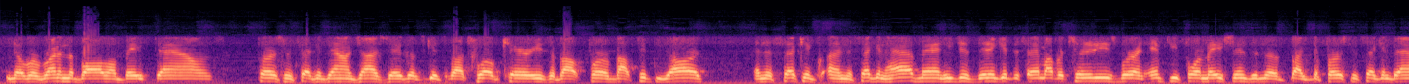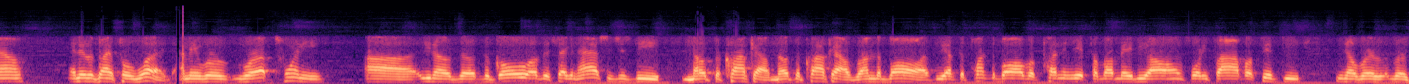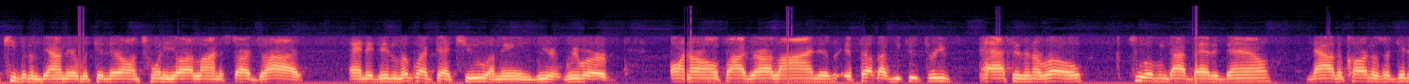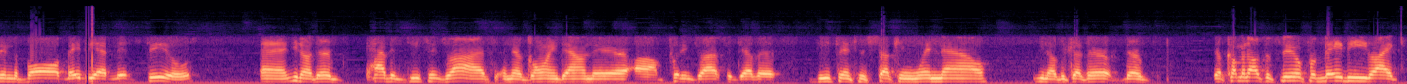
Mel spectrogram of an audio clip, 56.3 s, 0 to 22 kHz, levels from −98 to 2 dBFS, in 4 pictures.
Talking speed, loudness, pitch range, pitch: 215 wpm, -14 LUFS, 135-150 Hz, 145 Hz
